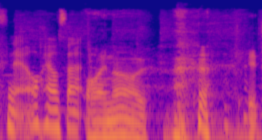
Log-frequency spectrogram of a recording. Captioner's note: laughing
